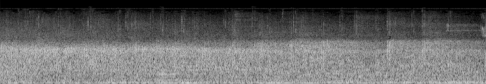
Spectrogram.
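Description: Audience applauding steadily, the clapping easing a little near the end.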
